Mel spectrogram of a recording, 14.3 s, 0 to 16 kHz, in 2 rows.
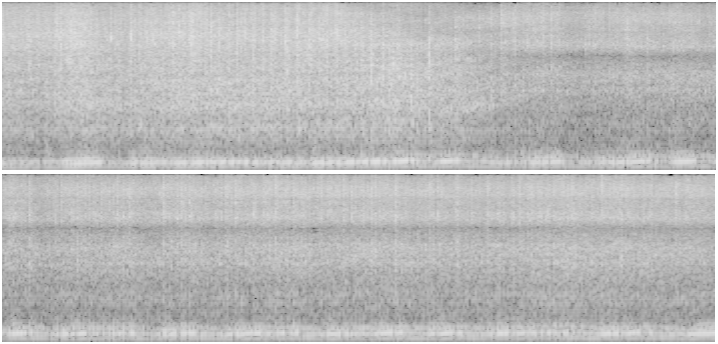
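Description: Off-road 4x4 engine revving up and down over and over as it works against deep mud, with a rushing noise over the first few seconds that stops about five seconds in.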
